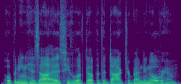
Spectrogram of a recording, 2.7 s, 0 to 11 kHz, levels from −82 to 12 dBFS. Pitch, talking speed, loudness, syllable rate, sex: 105 Hz, 265 wpm, -18 LUFS, 7.0 syllables/s, male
